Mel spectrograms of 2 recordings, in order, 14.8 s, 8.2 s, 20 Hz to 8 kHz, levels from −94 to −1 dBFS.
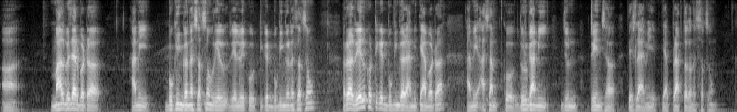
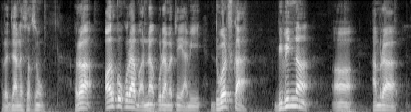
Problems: background sounds at intervals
